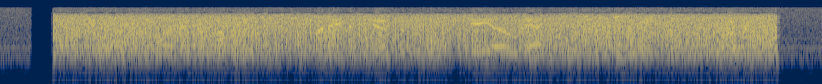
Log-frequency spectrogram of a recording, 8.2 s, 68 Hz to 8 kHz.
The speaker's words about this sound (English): KO4 Echo Papa Whiskey. You're down in the noise just a little bit, sir.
